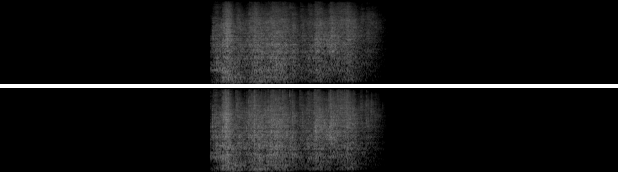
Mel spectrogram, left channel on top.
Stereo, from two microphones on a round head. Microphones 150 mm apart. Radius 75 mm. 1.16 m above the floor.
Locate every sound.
2.1 s crumpling: 30° right (ahead or behind), 0.6 m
